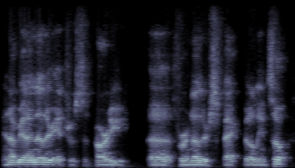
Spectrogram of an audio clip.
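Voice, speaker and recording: A man's voice: low-pitched, flat delivery, fast, fairly bright tone. An American man speaking off the cuff as a local official in an interview. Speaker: city mayor being interviewed. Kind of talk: unscripted interview soundbite. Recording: slightly dull, lo-fi interview audio.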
